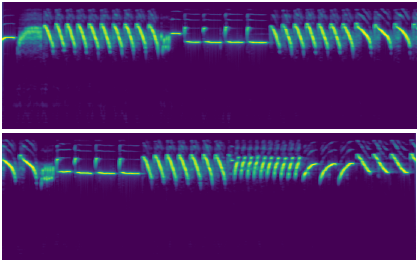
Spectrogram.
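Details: {'caption': 'Canary singing to stimulate another canary: long phrases of fast descending whistled sweeps alternating with steady trilled tones rich in overtones, continuous and loud for about eleven seconds.'}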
